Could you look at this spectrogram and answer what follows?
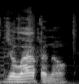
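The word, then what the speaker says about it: jalapeño: And we're fully aware that we're saying it correctly. It's jalapeno. Jalapeno.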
